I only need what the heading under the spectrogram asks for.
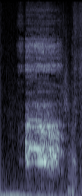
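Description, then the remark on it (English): A rooster crows once, a loud, sustained cock-a-doodle-doo lasting under a second, with a voice briefly following at the end. “Stupid fucking chicken.”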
